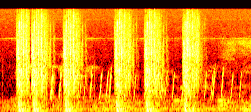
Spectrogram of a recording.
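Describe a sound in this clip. Bright sparkling game chimes ring out in quick bursts.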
